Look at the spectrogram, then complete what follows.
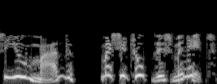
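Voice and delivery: put-on high, loud, indignant old witch; demanding. A narrator's reading. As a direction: snap out the command sharply. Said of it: "Miss Treason demanded".

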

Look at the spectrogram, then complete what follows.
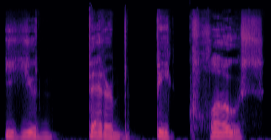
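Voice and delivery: teeth-chattering, broken delivery; shivering. A narrator's reading. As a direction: force the words out through hard shivers. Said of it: "shivering so hard I could barely stand".

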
